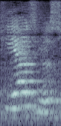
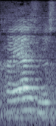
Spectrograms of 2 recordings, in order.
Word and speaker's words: chiasmus: the lines okay so you have this chiasmus or chiasmus depending on how you want to pronounce it and then that's the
